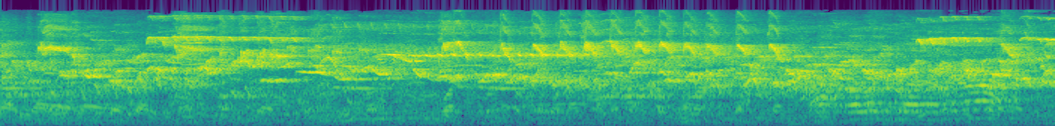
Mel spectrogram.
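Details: A Belanda white-rumped shama delivers loud, complex song with fast trills, ringing whistles and clicking chirps, continuous throughout, over faint low murmuring.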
